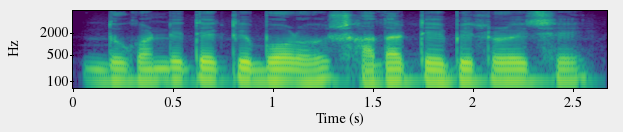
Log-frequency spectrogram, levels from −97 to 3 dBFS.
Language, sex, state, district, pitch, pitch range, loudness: Bengali, male, West Bengal, Alipurduar, 110 Hz, 105-110 Hz, -18 LUFS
